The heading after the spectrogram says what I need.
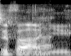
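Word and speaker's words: Zabarnyi: What is the pronunciation, Andy? I'm out of practice. Zabani.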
